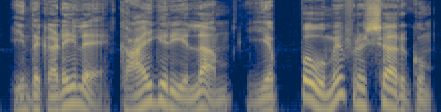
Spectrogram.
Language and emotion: Tamil, happy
